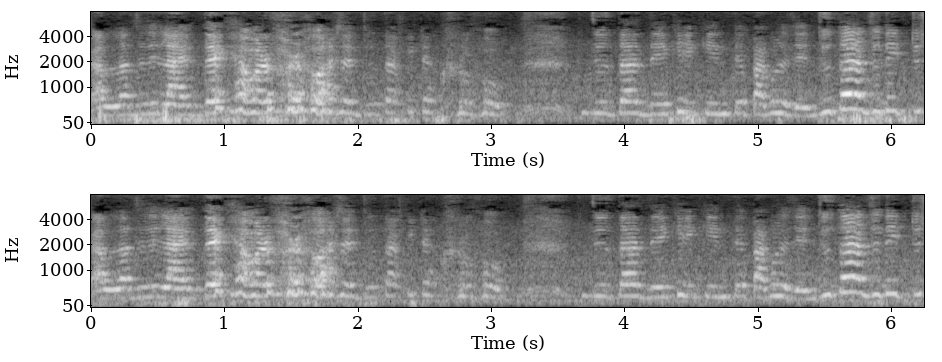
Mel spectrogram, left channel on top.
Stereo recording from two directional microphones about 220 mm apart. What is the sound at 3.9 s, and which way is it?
A woman's voice, 20° left (ahead or behind).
